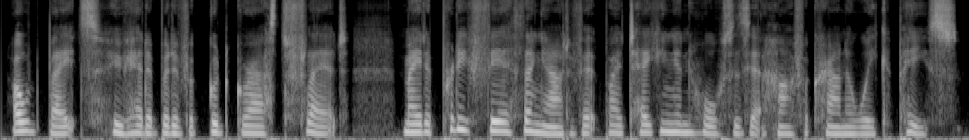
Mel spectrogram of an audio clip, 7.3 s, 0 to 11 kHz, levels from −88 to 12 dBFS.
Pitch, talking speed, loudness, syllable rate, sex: 185 Hz, 250 wpm, -20 LUFS, 5.6 syllables/s, female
